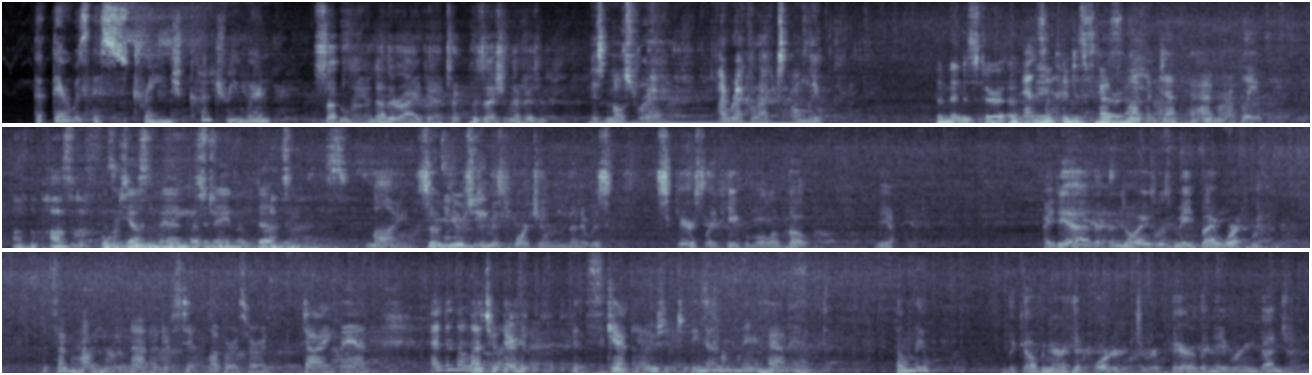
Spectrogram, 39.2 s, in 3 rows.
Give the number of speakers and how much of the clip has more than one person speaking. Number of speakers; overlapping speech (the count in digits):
6, about 14%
